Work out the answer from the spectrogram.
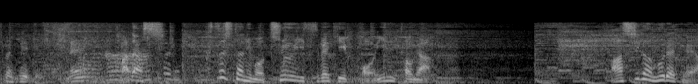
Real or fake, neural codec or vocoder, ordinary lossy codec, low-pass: fake; vocoder, 44.1 kHz, 80 mel bands, Vocos; none; 7.2 kHz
